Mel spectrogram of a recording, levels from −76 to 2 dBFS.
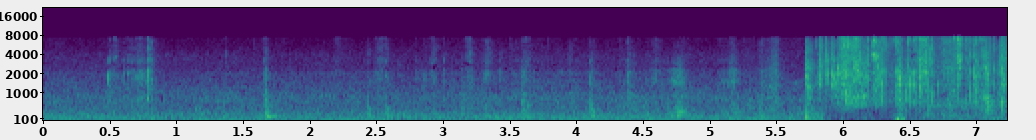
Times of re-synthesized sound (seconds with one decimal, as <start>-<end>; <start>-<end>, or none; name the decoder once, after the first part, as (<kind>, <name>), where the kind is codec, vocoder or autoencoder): none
